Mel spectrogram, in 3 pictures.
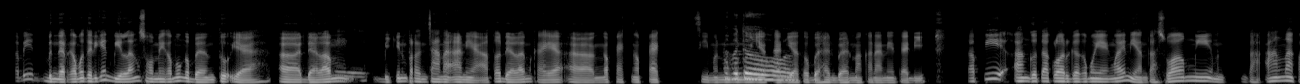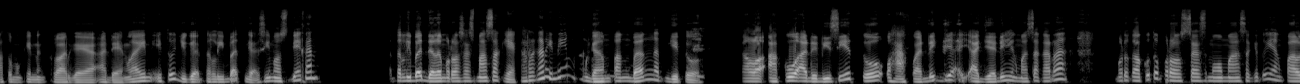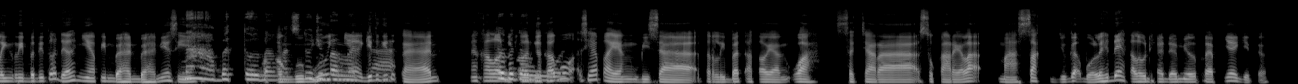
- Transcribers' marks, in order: in English: "nge-pack nge-pack"; chuckle; other background noise; in English: "meal prep-nya"
- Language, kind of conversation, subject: Indonesian, podcast, Bagaimana cara kamu mengurangi sampah makanan sehari-hari di rumah?
- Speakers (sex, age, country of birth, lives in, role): female, 25-29, Indonesia, Indonesia, guest; male, 35-39, Indonesia, Indonesia, host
